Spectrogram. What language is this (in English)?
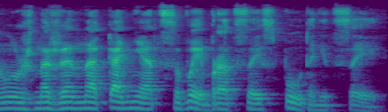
Russian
